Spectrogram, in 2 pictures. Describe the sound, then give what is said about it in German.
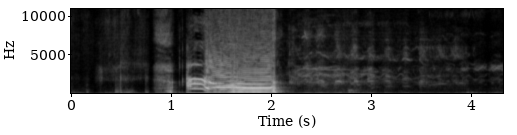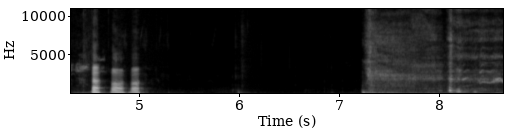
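A person voices an imitation of a rutting stag's bellow: one loud, strained, drawn-out roar lasting about a second, followed by quieter breathy noises and a few short vocal bursts. “Imitiere einen brunstigen Hirsch.”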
